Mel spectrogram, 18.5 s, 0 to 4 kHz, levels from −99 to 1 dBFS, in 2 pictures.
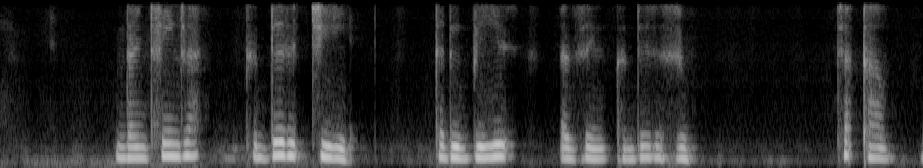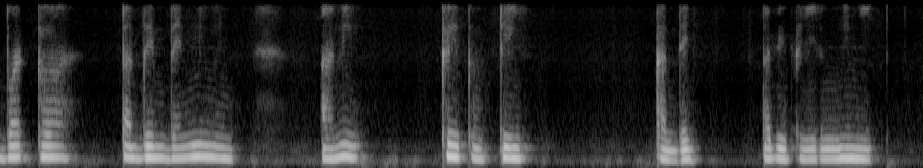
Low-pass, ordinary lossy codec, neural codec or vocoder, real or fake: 3.6 kHz; AAC, 32 kbps; codec, 16 kHz, 0.5 kbps, FunCodec, trained on Chinese and English, 25 frames a second; fake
